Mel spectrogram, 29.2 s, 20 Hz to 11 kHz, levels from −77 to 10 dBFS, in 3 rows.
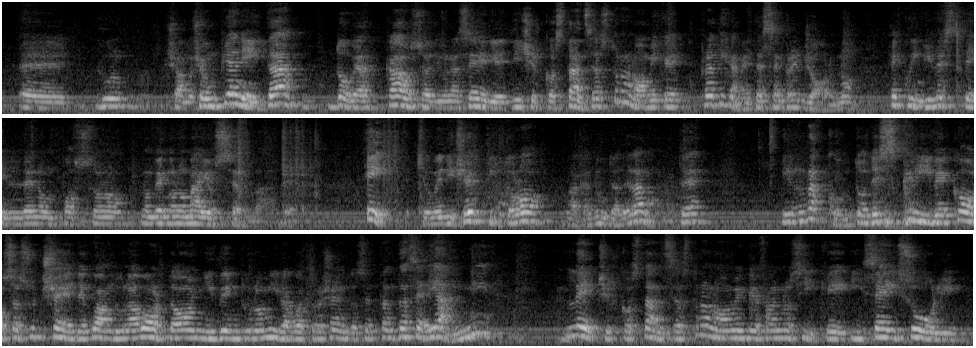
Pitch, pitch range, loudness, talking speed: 175 Hz, 155-195 Hz, -24 LUFS, 115 wpm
